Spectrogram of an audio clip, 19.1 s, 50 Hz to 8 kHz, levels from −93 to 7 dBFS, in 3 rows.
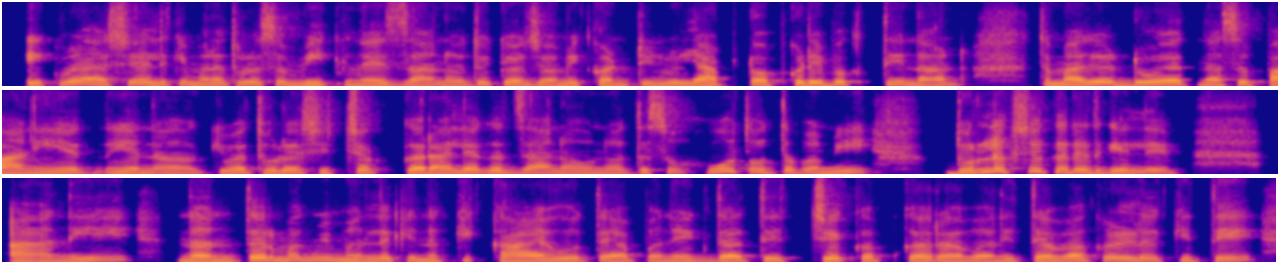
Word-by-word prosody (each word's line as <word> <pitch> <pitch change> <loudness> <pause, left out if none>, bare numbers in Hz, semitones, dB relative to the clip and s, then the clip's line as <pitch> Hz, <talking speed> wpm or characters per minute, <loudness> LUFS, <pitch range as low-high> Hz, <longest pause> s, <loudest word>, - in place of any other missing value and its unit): एक 225 +2 -3
वेळ 265 +1 +4
अशी 245 +2 0
आली, 240 -1 0
की 260 - -3
मला 240 0 0
थोडंसं 245 0 -1
वीकनेस 210 -1 -2
जाणवतो 190 -1 -2
किंवा 205 -1 +1
जेव्हा 215 +2 -1
मी 230 - 0
कंटिन्यू 235 +3 -1
लॅपटॉपकडे 220 +3 +3
बघते 250 +2 -1
ना, 230 -3 0 0.5
तर - - -1
माझ्या 240 +2 +5
डोळ्यातनं 225 0 +4
असं 230 +3 +1
पाणी 205 -2 +2
येत 205 -1 -2
येणं 195 -1 -3
किंवा 210 -1 0
थोडी 215 -1 0
अशी 215 +2 -3
चक्कर 230 -1 +2
आल्यागत 200 -1 +1
जाणवणं, 185 -1 -4
तसं 255 +4 -1
होत 300 +2 +2
होतं, 225 -6 -2
पण 225 0 -2
मी 250 +4 -2 0.5
दुर्लक्ष 300 +3 +4
करत 275 -4 +2
गेले. 180 -6 -1 0.6
आणि 220 +8 -1 0.3
नंतर 220 +3 +4
मग 265 0 -1
मी 265 - -1
म्हणलं, 235 -3 0
की 260 - -3
नक्की 240 +2 -5
काय 220 0 +2
होत 235 -1 -2
आहे 220 - +4
आपण 220 +2 -4
एकदा 220 +1 +2
ते 240 - +2 0.2
चेकअप 230 +1 0
करावं. 215 0 +2
आणि 220 +2 -1
तेव्हा 225 +2 +3
कळलं, 250 -2 +1
की 255 - -4
ते 265 +2 0
225 Hz, 180 wpm, -21 LUFS, 210-245 Hz, 0.6 s, माझ्या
